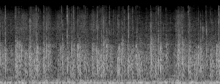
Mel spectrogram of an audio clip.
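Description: Applause fills the entire short stretch: thick, continuous clapping at a strong, steady level with no pauses.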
